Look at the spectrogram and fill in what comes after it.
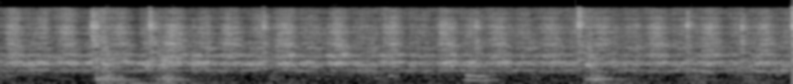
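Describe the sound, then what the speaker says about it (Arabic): A spoon stirs a starch mixture with cocoa, sugar and milk in a bowl, giving soft repeated scraping and rubbing strokes at close range, no talking. "ونخلط كل الخليط في بعضه ونقلب"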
